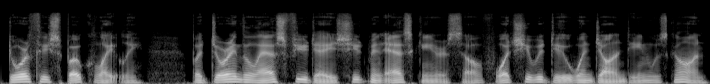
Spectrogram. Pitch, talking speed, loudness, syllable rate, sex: 95 Hz, 195 wpm, -19 LUFS, 4.8 syllables/s, male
